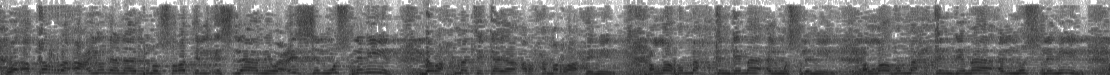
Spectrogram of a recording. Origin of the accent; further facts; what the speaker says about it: Egypt; اللهم اجعل بلدنا مصر واحة للأمن والأمان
